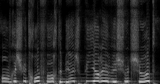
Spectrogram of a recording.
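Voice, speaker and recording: A man voicing a young female hunter in a high falsetto, squeaky and exaggerated, while playing a game. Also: flat delivery, normal speed, a little mellow, faint music behind. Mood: gleeful. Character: young female hunter, nervous then trigger-happy.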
